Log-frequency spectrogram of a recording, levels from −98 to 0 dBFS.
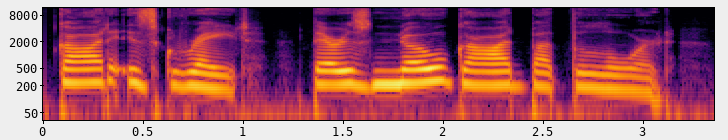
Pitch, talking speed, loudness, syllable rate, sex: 215 Hz, 180 wpm, -16 LUFS, 4.0 syllables/s, female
